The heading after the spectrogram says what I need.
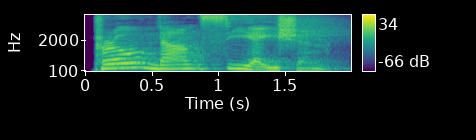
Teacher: Because I went pretty slow, I overemphasized the first syllable.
